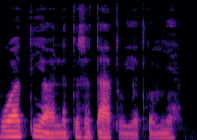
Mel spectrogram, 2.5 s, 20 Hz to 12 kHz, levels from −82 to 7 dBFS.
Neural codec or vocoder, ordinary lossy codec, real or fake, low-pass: none; AAC, 64 kbps; real; 10.8 kHz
